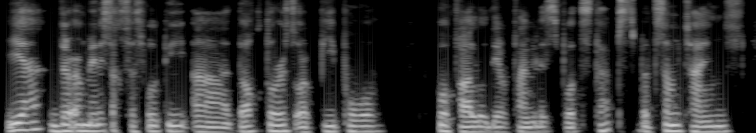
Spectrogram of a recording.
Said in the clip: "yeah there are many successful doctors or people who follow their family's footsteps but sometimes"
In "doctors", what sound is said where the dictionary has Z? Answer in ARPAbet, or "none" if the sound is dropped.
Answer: S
